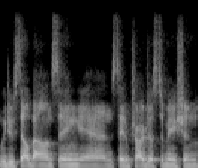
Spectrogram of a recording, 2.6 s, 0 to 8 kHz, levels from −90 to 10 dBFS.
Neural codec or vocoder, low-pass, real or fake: codec, 16 kHz in and 24 kHz out, 1 kbps, XY-Tokenizer; 7.2 kHz; fake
